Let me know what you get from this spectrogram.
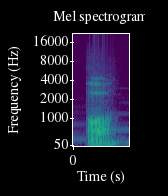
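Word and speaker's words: を: O, the particle represented by O is actually pronounced O instead of wo.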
